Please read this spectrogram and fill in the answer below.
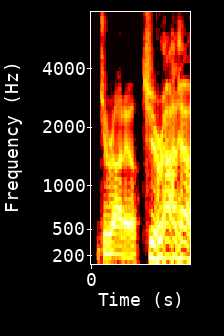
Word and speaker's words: Jurado: Am I pronouncing that right? Lagwagon. Lagwagon. Okay, great. Yeah. Producing and engineering albums for Damien Jurado. Jurado.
